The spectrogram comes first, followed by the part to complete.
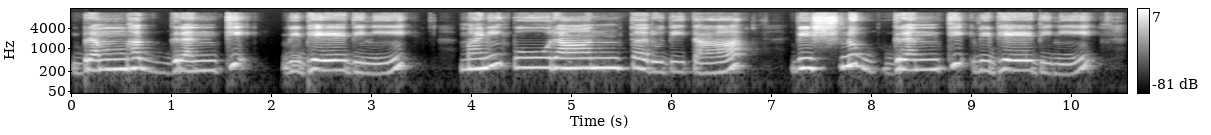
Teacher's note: Tha and bha are Mahapranaksharas in both the lines. · So if you listen carefully, the ga here is getting double.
